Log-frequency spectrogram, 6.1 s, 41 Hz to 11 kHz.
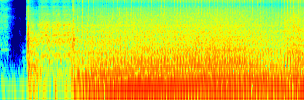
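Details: Cub Cadet 1430 abandoned for years, fuel turned red, started on ether; catches and settles into slightly uneven hunting idle with faint stumble, burning off deposits, smells bad; one side possibly misfiring a little.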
